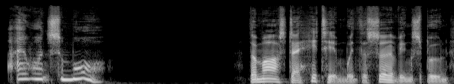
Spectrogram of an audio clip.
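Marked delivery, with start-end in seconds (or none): 0.1-1.1 put-on very high little-boy plea; frightened hungry boy. A narrator's reading. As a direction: plead timidly in a high child's voice. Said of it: "replied Oliver".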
